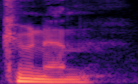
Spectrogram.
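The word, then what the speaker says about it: Kuhnhenn: We've got the Dragon's Milk Solera and the, I don't even know how to pronounce Kunin Brewing? – I think it's just Kunin. – Kunin Brewing? – Because K-U-H-N is Kun, and then it's Hen, H-E-N, Kunin. And so Kunin.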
